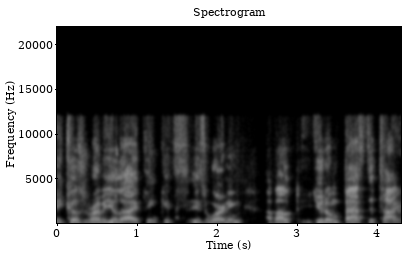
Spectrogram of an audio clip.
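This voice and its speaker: With a non-native accent, a man speaks at a moderate pace in a fairly high pitch, his intonation fairly even and the sound dry and close with no echo. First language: not English. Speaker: student. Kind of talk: class discussion. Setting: video call. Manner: halting.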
